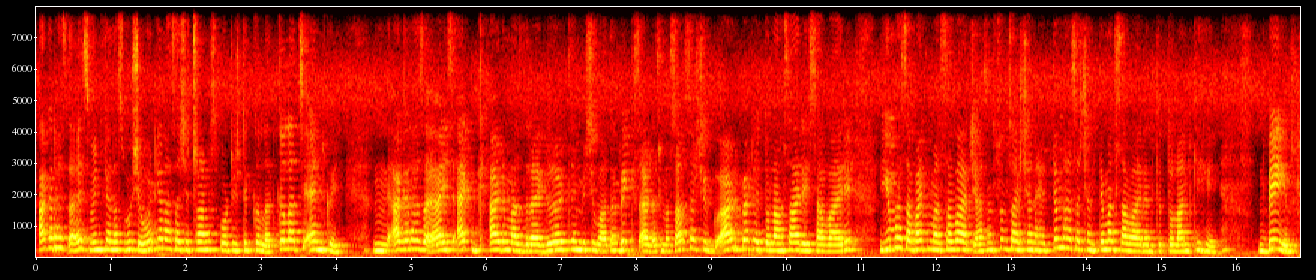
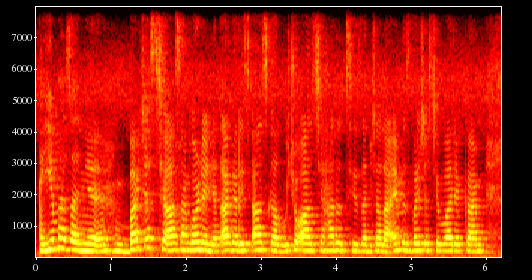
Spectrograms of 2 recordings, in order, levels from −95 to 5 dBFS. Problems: constant background noise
